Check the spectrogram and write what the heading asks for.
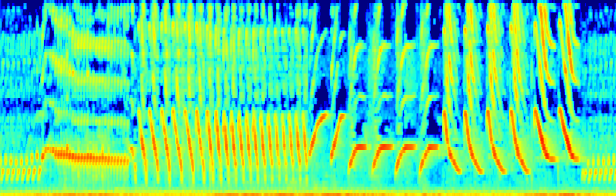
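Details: Canary performing the 'semelet' style: a bright sustained trill, a fast run of repeated rising notes, then looping downward-slurred whistles repeated in quick succession, with a steady low hum beneath.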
